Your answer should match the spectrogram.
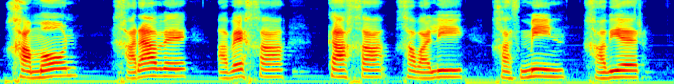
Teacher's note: you'll block the air, causing the friction in the velum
